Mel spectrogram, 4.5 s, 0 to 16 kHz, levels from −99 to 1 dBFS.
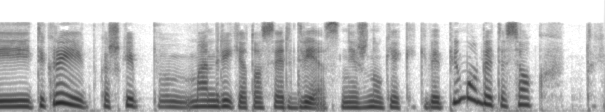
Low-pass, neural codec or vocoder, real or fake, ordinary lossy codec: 7.2 kHz; none; real; MP3, 64 kbps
